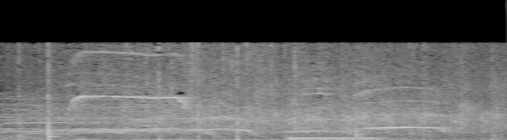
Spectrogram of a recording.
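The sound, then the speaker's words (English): An audience at a live concert applauds the band's horn section steadily for several seconds, a dense wash of clapping with a few cheers and whistles rising over it, holding fairly even in loudness throughout. “How about a hand for him, everybody?”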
